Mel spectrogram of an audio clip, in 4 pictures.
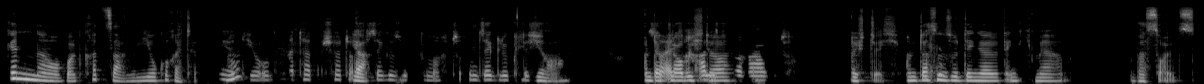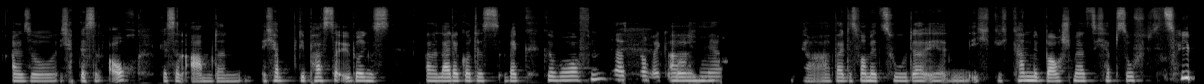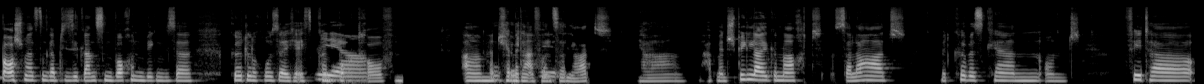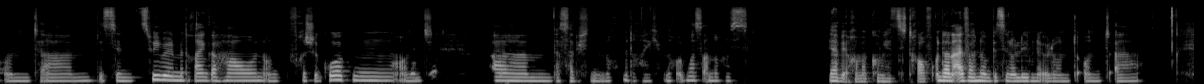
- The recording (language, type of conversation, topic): German, unstructured, Wie findest du die richtige Balance zwischen gesunder Ernährung und Genuss?
- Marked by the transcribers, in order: static; distorted speech; other background noise; giggle; laughing while speaking: "so viel"; unintelligible speech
